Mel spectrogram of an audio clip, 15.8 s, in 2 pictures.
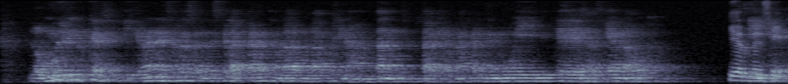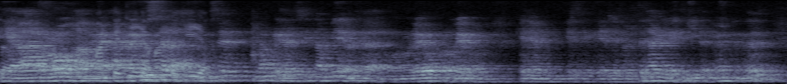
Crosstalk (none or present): present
